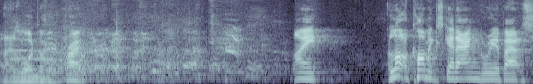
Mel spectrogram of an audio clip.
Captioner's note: audience laughs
